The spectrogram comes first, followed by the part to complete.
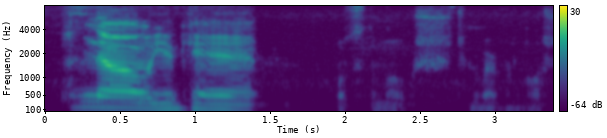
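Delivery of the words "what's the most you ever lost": hushed, fast, flat and even whisper. Showing another speaker how the film line should sound: Anton voice. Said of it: "you gotta do it like that".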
